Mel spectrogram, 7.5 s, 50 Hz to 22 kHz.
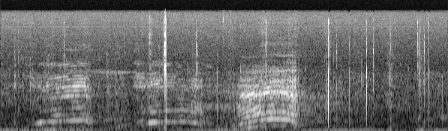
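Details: Trained Charolais cattle lowing in 2017 while their owner calls them; several quieter, rising-and-falling moos overlap, with sharp clicks and a constant low hum in the background.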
